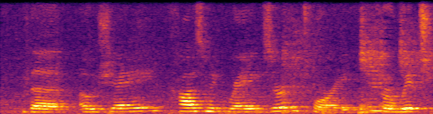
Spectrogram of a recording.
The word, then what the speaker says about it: Auger: So this is not pronounced Auger, it's pronounced Auger. It's a French word, a French name.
